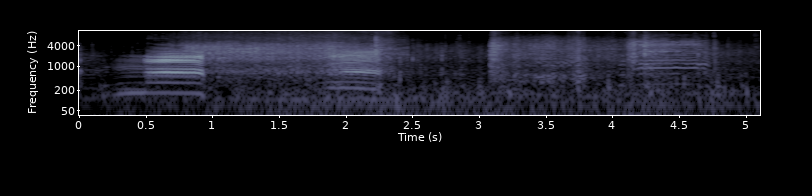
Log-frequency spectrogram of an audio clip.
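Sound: flock of sheep bleating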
